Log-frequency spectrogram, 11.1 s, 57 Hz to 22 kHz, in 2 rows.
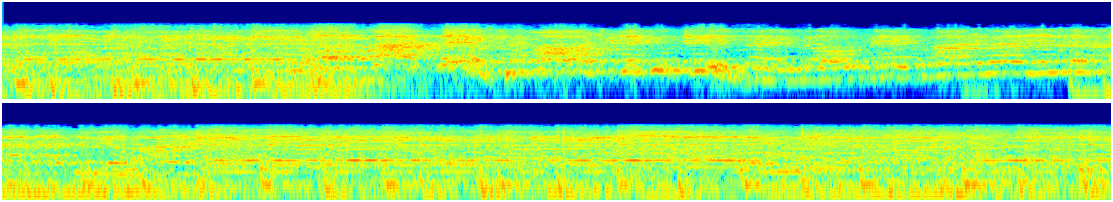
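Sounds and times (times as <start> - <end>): live rock band playing: 0.0 - 2.1, 5.3 - 11.0
crowd chanting: 1.4 - 7.6.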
